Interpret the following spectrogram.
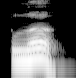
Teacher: इस ध्वनि के उच्चारण में जीभ का पिछला भाग मुलायम तालु की ओर उठता है। हवा नाक और मुंह दोनों से बिना किसी अवरोध से निकलती है।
